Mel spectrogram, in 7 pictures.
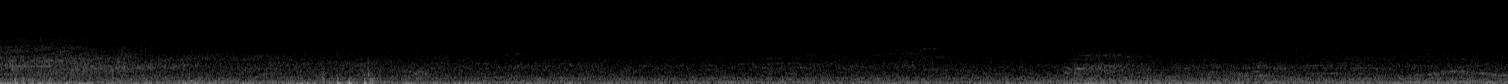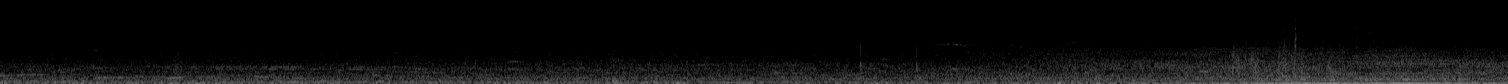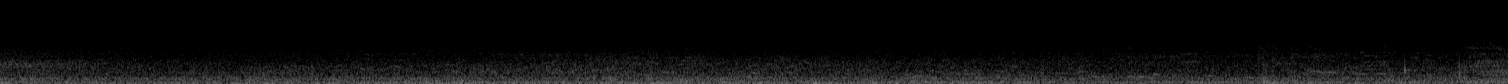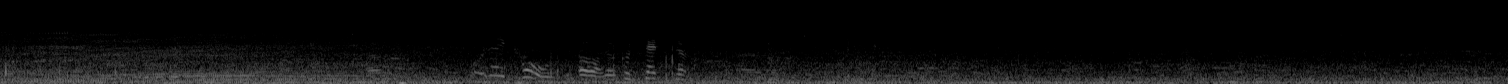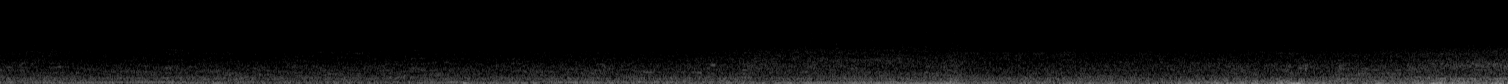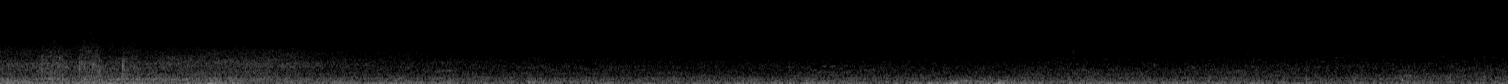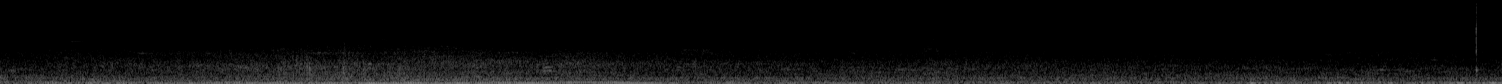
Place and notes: {
  "title": "London, UK - Arlington Road, Camden",
  "date": "2016-07-08 19:50:00",
  "description": "Standing outside a bingo hall on Arlington Road. Passing cars and people.",
  "latitude": "51.54",
  "longitude": "-0.14",
  "altitude": "33",
  "timezone": "Europe/London"
}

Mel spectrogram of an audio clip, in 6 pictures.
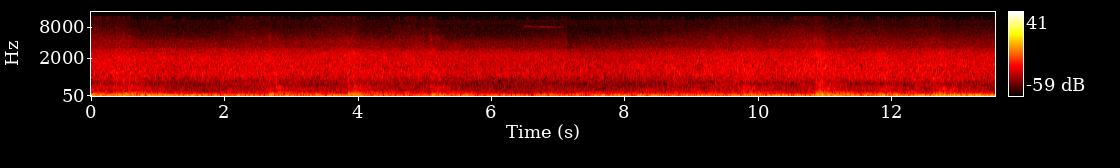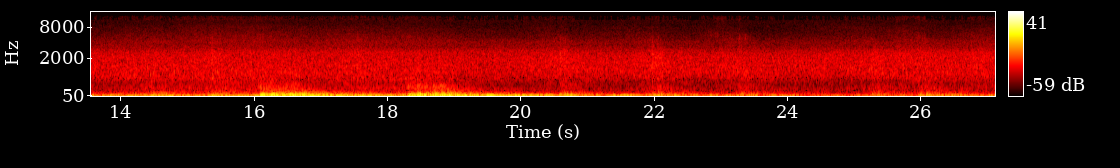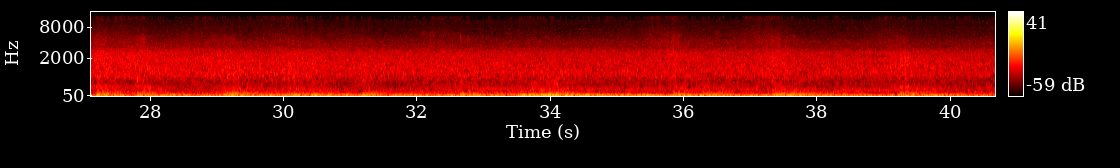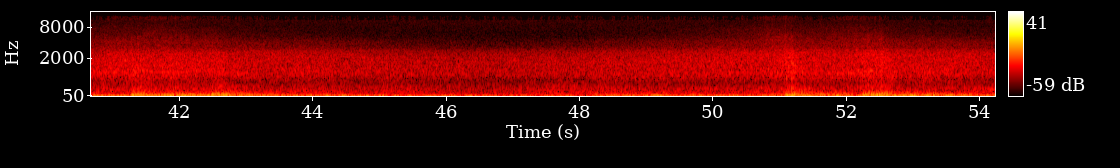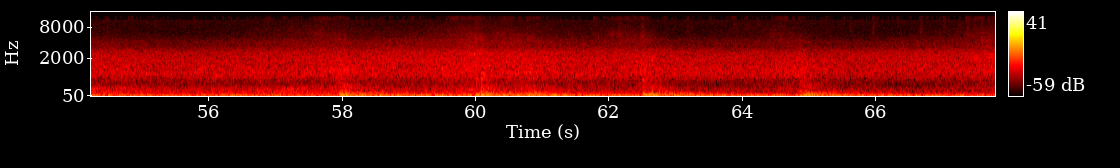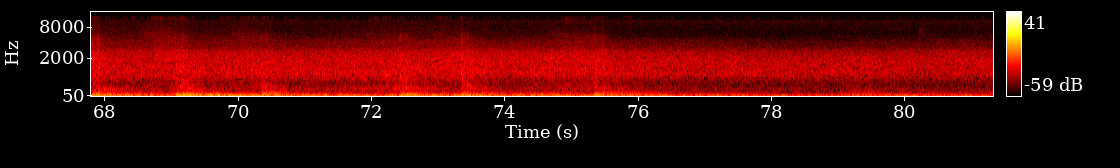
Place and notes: {
  "title": "Bruxelles, Belgium - Vilvoorde viaduct",
  "date": "2017-11-26 08:30:00",
  "description": "Below the Vilvoorde viaduct. Sound of the traffic. I'm dreaming to go inside and one day it will be true !",
  "latitude": "50.91",
  "longitude": "4.41",
  "altitude": "44",
  "timezone": "Europe/Brussels"
}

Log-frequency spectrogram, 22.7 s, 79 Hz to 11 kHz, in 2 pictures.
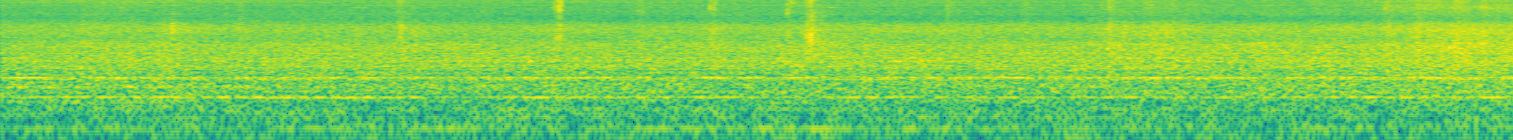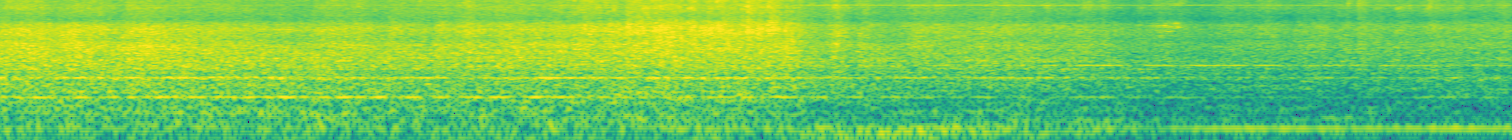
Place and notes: {
  "title": "彰化車站, Taiwan - walking in the Station",
  "date": "2017-03-03 08:23:00",
  "description": "From the station hall, Through the flyover, To the station platform, Train arrived",
  "latitude": "24.08",
  "longitude": "120.54",
  "altitude": "16",
  "timezone": "Asia/Taipei"
}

